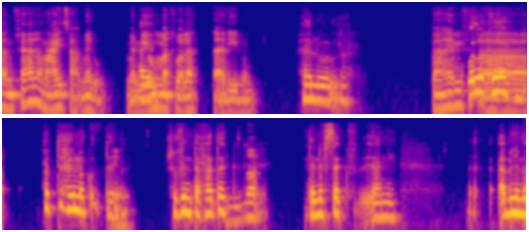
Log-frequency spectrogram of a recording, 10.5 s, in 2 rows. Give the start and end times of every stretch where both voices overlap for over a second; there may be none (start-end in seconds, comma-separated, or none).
none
